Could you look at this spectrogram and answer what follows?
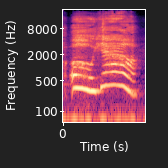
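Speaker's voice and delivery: high, loud eager cry; excited exclaim. A narrator's reading. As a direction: burst out with delight. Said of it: "Mocha exclaimed".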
